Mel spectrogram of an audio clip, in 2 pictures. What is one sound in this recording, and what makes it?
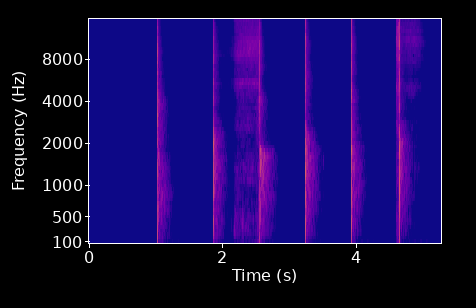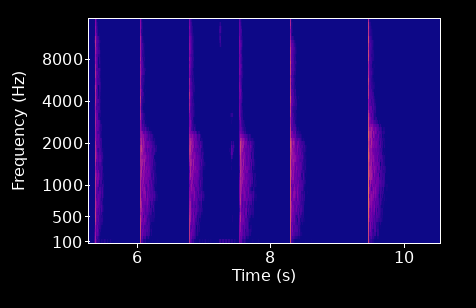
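A man claps his hands slowly, one clap at a time.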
